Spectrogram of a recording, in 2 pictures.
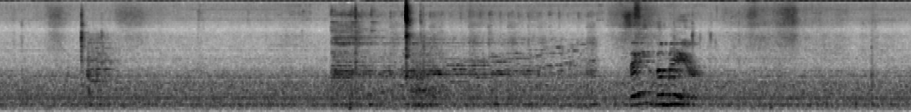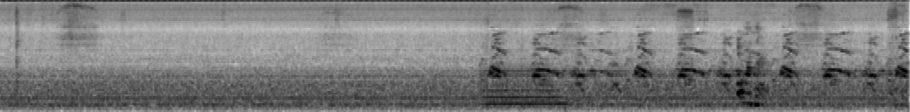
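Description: Video game music and sound effects play through a small television speaker.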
